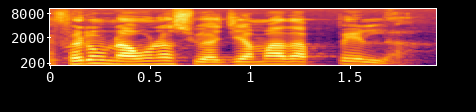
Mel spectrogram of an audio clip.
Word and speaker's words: Pella: Se fueron a una ciudad llamada Pela, se escribe con doble L, Pella o Pela, en la zona de Petra, por allá.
